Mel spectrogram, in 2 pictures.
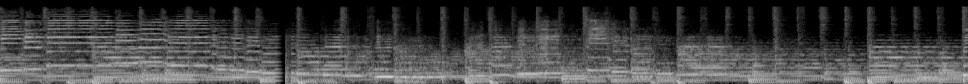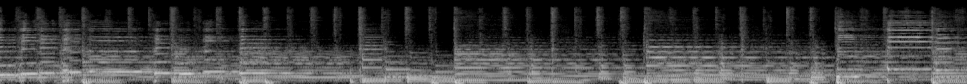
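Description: At 2.75 s a call audio freeze begins, likely because packets were held up in transit and the jitter buffer ran dry. The last sound carries on as a fading buzz for about 160 ms, dips briefly to near-silence, and resumes at 2.93 s exactly where it stopped, adding a gap without losing anything.

From 3.17 to 3.20 s comes a short concealed packet loss. About 40 ms of audio never reached the decoder in time, and only 10 ms was patched by extending the preceding sound before blending back. The result is a quick smear or wobble, with the passage shortened by roughly 30 ms.

Between 3.45 and 3.69 s a jitter buffer slow-down rebuilds the receiver's reserve. Single pitch periods and bits of pause are repeated over and over, adding 41 ms. Playback runs at 86% speed with pitch unchanged, so sounds are drawn out.

From 3.48 to 10.27 s a call bitrate drop follows a fall in the bandwidth estimate. The encoder goes from 48 to 15 kbps and holds the lowest rate for 2.51 s. 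The sound turns coarse and watery, with the high frequencies dulled, until the rate climbs back.

Overlapping that, a jitter buffer speed-up runs from 9.62 to 11.84 s after surplus audio builds up in the buffer. Short pitch-period slices are cut repeatedly, removing about 150 ms in total. The audio plays at 106% speed at the same pitch and sounds slightly hurried.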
